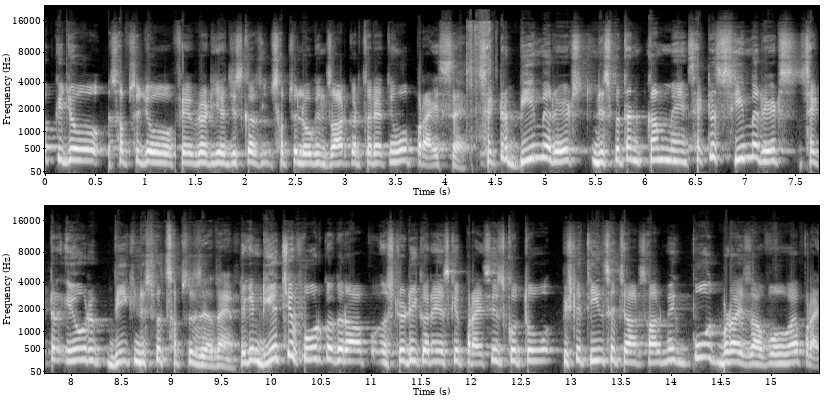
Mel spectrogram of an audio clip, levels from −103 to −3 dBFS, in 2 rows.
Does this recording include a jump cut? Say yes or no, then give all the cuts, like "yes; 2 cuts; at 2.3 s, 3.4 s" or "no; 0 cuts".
yes; 3 cuts; at 4.4 s, 6.4 s, 9.6 s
